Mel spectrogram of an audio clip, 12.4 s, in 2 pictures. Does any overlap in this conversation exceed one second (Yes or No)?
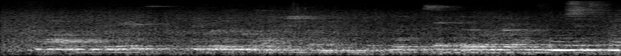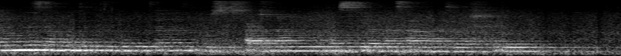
No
